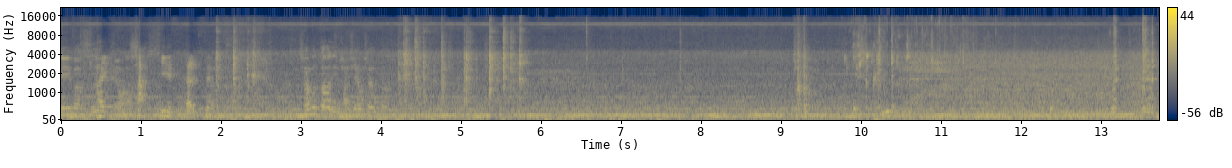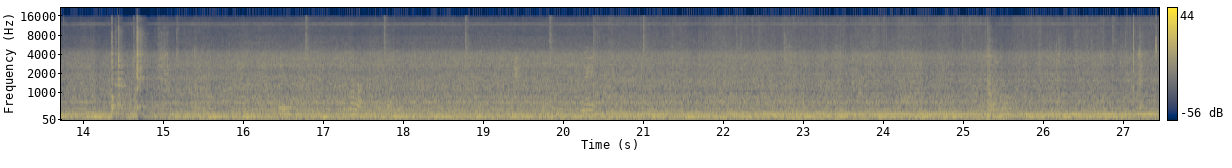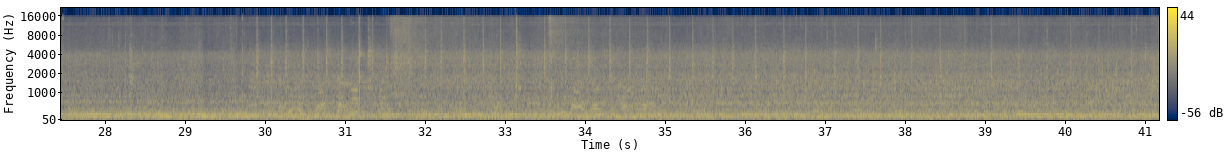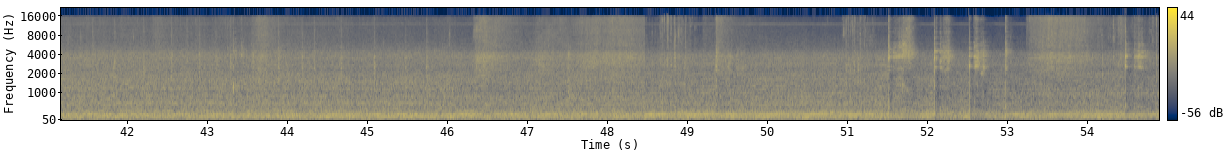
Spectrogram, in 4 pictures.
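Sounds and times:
gas wok burner roaring: 0.0 - 54.9
kitchen extractor hum: 0.0 - 54.9
ladle clinking against wok: 54.4 - 54.9.

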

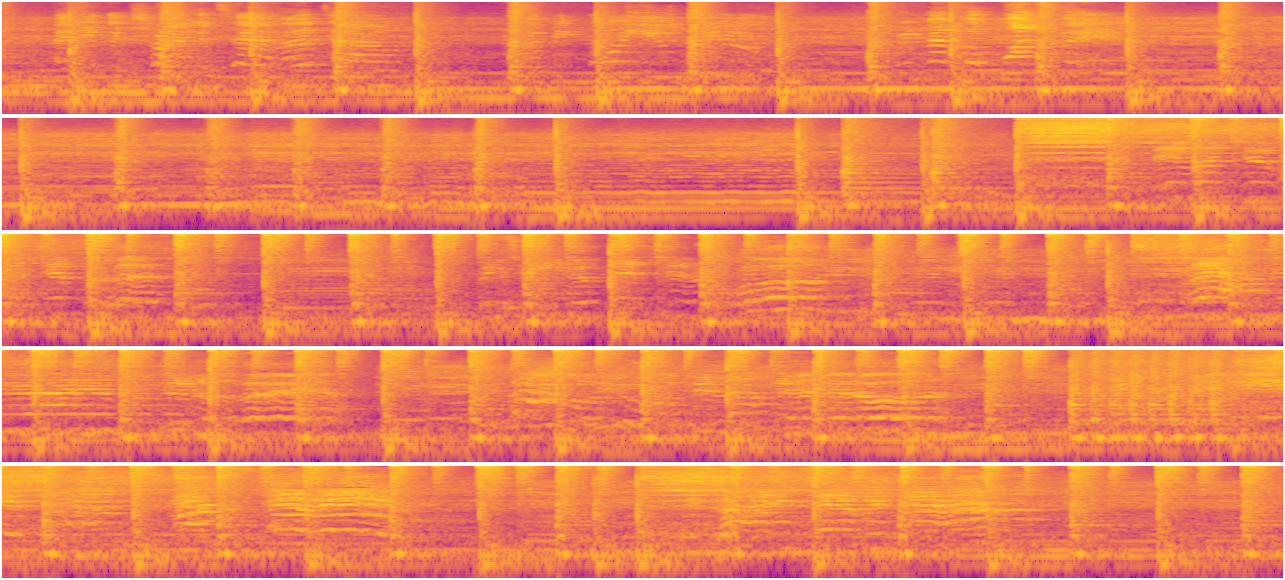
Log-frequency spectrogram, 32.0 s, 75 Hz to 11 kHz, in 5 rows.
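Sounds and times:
drum kit beat: 0.0 - 32.0
electric guitars: 0.0 - 32.0.

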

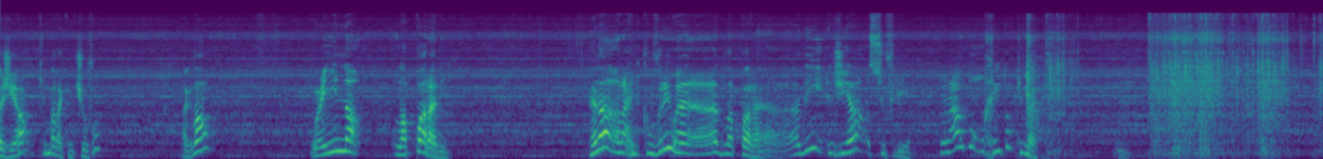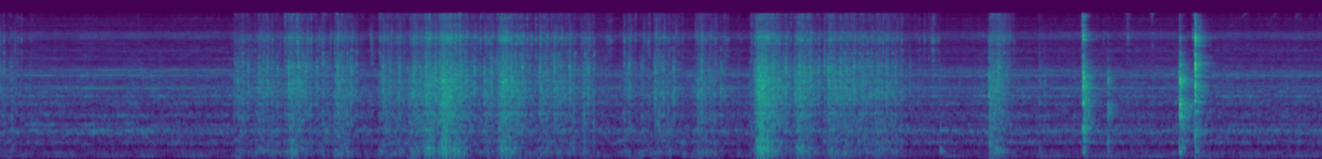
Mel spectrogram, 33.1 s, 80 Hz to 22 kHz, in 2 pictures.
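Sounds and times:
sewing machine stitching: 12.8 - 13.5, 14.4 - 16.9, 19.5 - 28.3, 28.9 - 29.2.

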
